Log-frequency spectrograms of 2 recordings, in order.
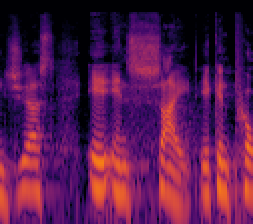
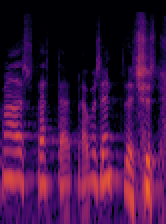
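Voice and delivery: stammered quiet reaction; 3 semitones higher, 9 dB quieter than usual. Retold or imitated. Acted reaction to calm answer.

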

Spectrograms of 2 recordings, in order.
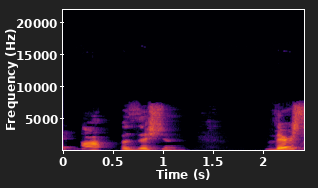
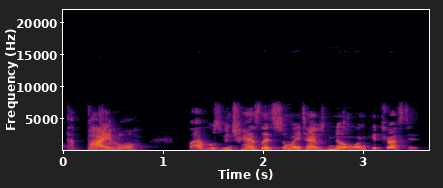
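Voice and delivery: softer, quicker, brushed-off dismissal; offhand dismissal; 4 semitones lower, 6 dB quieter than usual. Retold or imitated. Preacher recalling his younger self, softer offhand dismissal. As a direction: toss it away like it's not worth discussing. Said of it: "What was my dismissal?".

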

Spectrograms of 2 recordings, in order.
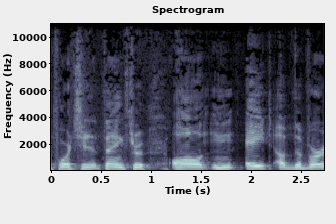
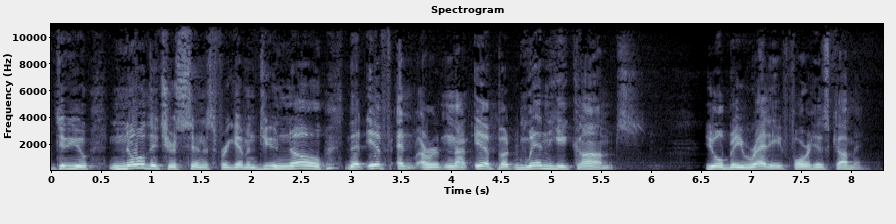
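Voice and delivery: ordinary talk, nothing marked

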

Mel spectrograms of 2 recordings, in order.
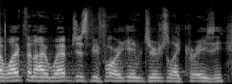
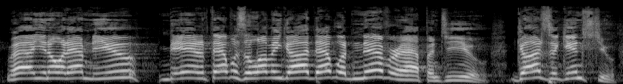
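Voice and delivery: higher, louder taunting tempter; Satan's taunt; 9 semitones higher, 7 dB louder than usual. Acted. Satan taunting a discouraged believer, mocking and loud. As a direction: needle them like the devil would. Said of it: "He loves to say".

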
